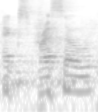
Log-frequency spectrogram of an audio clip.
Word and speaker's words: espresso: Espresso is spelled with E-S and not E-X. Espresso.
